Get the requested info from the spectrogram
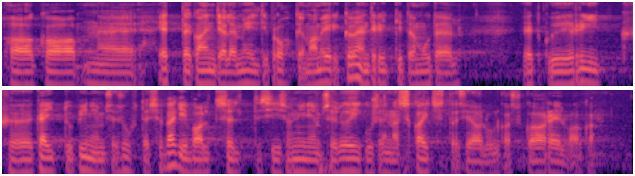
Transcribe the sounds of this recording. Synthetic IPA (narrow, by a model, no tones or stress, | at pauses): ɑɡ̥ɑ | e̞̰t̪ːe̞kɑnʲd̪̥jɑle̞me̞ːld̪̥ib̥rʔo̞hke̞̰mɑme̞ːɾikˑːɑyɦe̞nd̪̥riːkːˑid̪̥e̞mud̪̥e̞l | e̞t̪kujriːkkæjt̪ˑːub̥inimese̞suht̪e̞sevæɡ̥ivɑlt̪se̞lt̪ˑsiːso̞ninimese̞lɤjɡ̥use̞nːɑst̪̚kɑjt̪st̪ɑseɑlulɡ̥ɑ̰skɑɾe̞lvɑ̰ɡ̥ɑ̰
